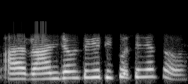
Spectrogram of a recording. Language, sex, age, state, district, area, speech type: Santali, female, 18-30, West Bengal, Purba Medinipur, rural, conversation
